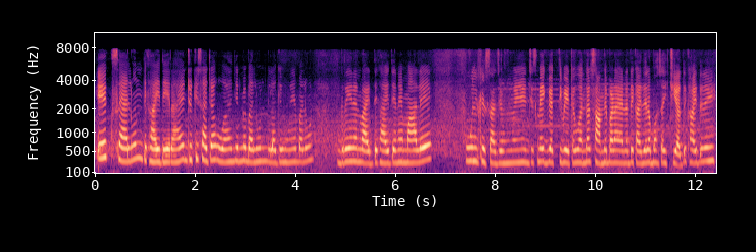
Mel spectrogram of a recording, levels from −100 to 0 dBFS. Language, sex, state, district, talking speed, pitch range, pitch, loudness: Hindi, female, Uttar Pradesh, Budaun, 235 wpm, 260-290 Hz, 275 Hz, -16 LUFS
